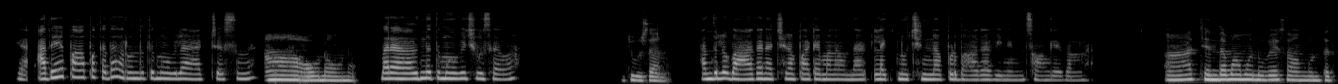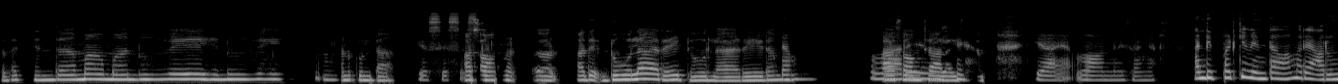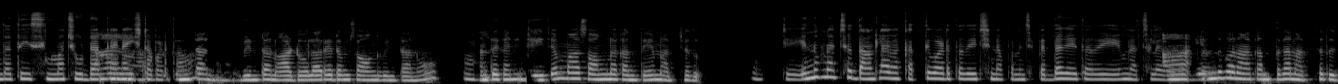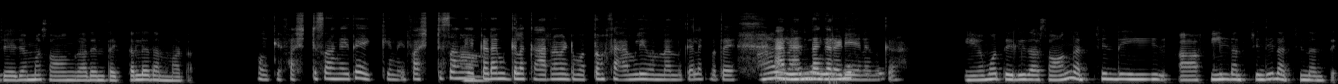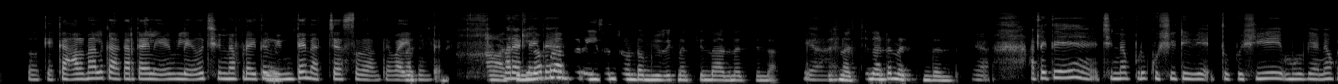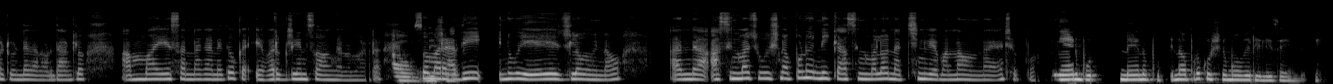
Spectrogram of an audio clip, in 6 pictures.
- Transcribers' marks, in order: in English: "మూవీలో యాక్ట్"; in English: "మూవీ"; in English: "లైక్"; in English: "సాంగ్"; tapping; in English: "సాంగ్"; singing: "చందమామ నువ్వే నువ్వే"; in English: "యెస్. యెస్. యెస్. కరెక్ట్"; singing: "డోలారే డోలారేడం"; in English: "సాంగ్"; chuckle; other background noise; in English: "అండ్"; in English: "సాంగ్"; in English: "సాంగ్"; in English: "ఫ్యామిలీ"; unintelligible speech; in English: "రెడీ"; in English: "సాంగ్"; in English: "ఫీల్"; giggle; sniff; in English: "రీజన్స్"; in English: "మ్యూజిక్"; giggle; in English: "మూవీ"; in English: "ఎవర్ గ్రీన్"; in English: "సో"; in English: "ఏజ్‌లో"; in English: "అండ్"; in English: "మూవీ"
- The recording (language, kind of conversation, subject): Telugu, podcast, మీ చిన్నప్పటి జ్ఞాపకాలను వెంటనే గుర్తుకు తెచ్చే పాట ఏది, అది ఎందుకు గుర్తొస్తుంది?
